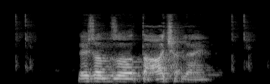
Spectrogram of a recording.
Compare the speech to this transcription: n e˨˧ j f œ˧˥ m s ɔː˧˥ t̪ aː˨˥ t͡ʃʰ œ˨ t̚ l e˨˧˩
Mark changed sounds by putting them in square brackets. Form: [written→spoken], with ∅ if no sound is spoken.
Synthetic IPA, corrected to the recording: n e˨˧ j [f→s] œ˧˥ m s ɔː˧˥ t̪ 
